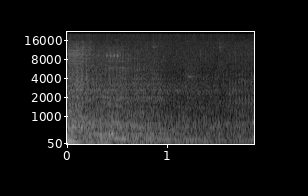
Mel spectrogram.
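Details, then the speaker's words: Golf MK3 GL (German) after fixing the fault where held part-throttle made it accelerate and cut repeatedly: floored, the engine pulls up cleanly in a smooth, even rise with no stumble or hesitation; healthy throttle response. "Respondendo de boa, né?"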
